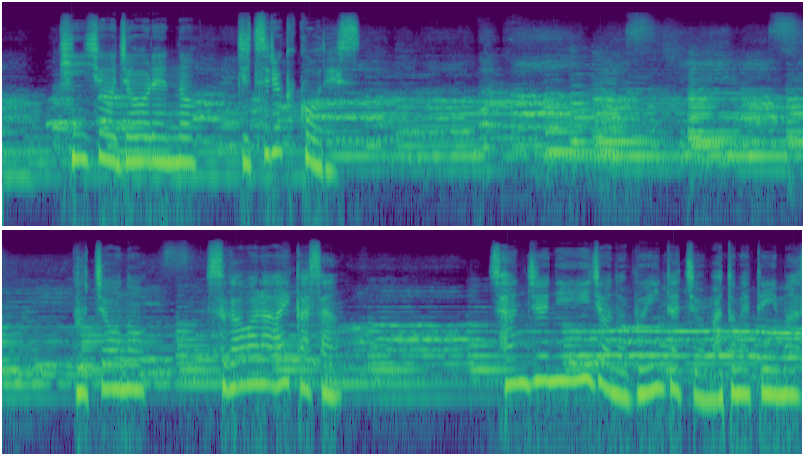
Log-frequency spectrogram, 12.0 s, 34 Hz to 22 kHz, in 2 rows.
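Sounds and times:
girls' choir singing chords: 0:00.0 - 0:12.0.

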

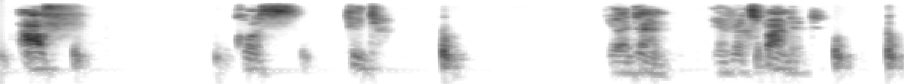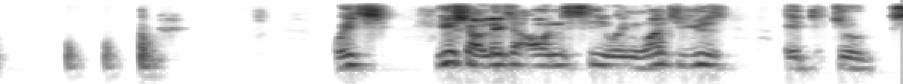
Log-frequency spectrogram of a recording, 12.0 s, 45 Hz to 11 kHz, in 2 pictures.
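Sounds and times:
marker knocking on whiteboard: 0:03.0 - 0:03.2, 0:05.5 - 0:07.2.

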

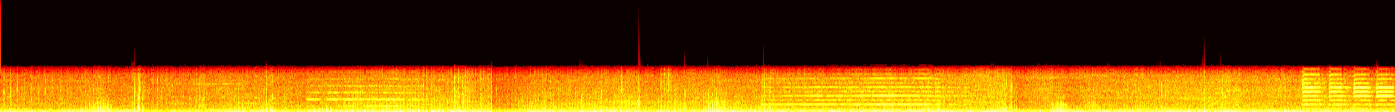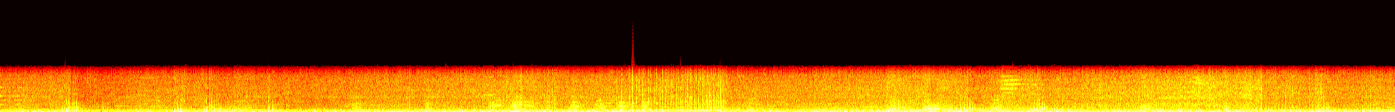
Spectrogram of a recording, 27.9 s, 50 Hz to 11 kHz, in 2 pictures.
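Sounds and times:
motorcycles riding past: 0:00.0 - 0:27.9
horn short toots: 0:03.0 - 0:04.4, 0:07.6 - 0:10.0, 0:13.0 - 0:14.2
horn sounding: 0:03.0 - 0:04.6, 0:07.6 - 0:10.1, 0:13.0 - 0:14.3.

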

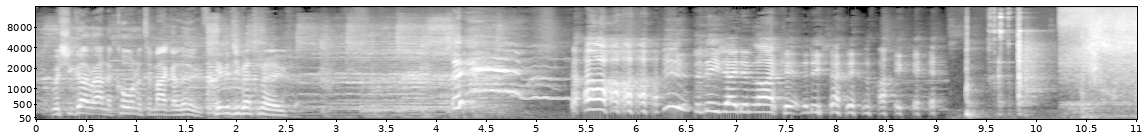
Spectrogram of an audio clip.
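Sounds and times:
water running into bathtub: 0:10.2 - 0:11.0.

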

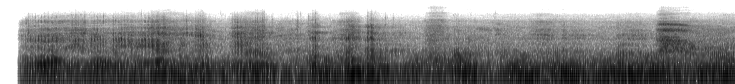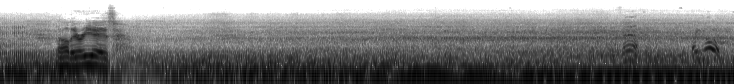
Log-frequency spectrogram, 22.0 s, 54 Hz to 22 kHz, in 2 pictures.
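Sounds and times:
engine running at low speed: 0:00.3 - 0:22.0
wind buffeting microphone: 0:00.4 - 0:22.0.

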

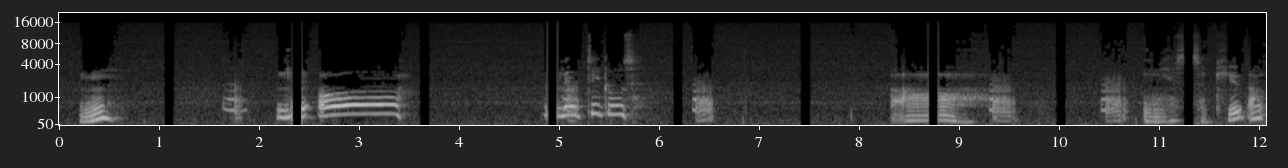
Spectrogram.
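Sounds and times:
piglet grunt: 0:01.6 - 0:02.0, 0:06.3 - 0:06.7, 0:08.4 - 0:09.7, 0:10.4 - 0:10.9.

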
